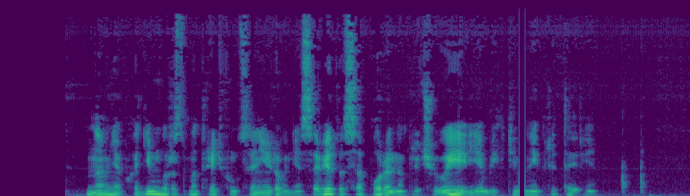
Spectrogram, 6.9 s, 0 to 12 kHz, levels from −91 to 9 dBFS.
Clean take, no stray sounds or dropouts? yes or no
no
